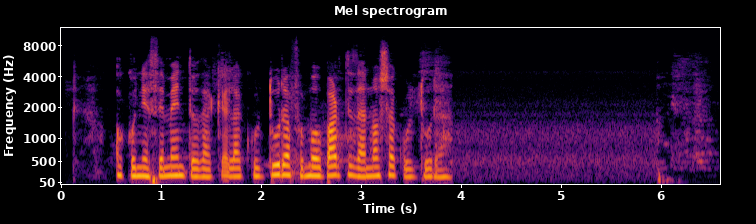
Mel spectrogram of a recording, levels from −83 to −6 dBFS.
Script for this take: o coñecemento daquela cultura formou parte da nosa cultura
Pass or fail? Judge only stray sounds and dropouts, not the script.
pass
